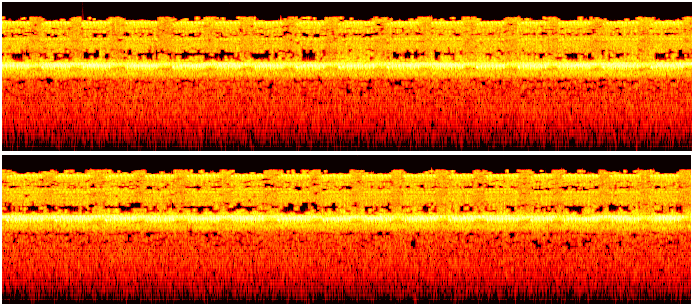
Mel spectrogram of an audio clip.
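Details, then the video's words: Insect chirping in a nature soundscape: a steady high-pitched trill held near one pitch, pulsing rapidly and almost without pause throughout, with a faint overtone above and no other sounds. "Nature Sound of nature sounds scenery L · insect"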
